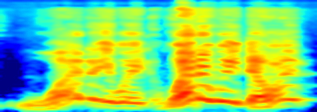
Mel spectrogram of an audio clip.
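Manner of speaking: high, laughing "what are we doing"; laughing disbelief. Real, not acted. A commentator laughs in disbelief at the priest's recordings, high laughing.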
